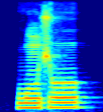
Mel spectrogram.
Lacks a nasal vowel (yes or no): no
